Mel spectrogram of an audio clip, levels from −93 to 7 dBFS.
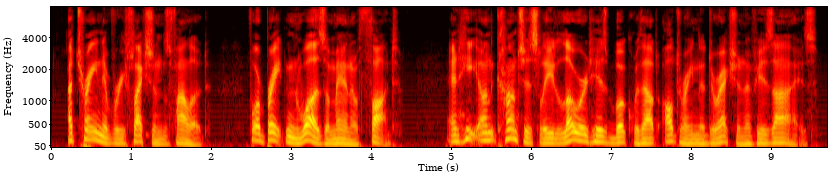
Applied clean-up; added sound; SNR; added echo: none; none; none; none.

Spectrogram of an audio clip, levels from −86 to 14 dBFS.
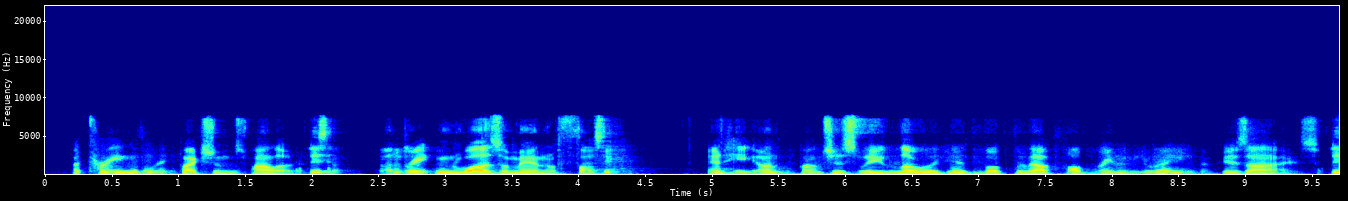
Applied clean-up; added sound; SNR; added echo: neural mask model DeepFilterNet 3.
